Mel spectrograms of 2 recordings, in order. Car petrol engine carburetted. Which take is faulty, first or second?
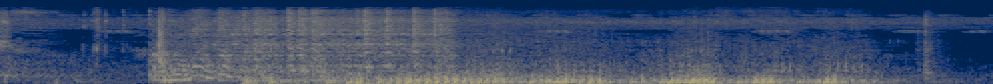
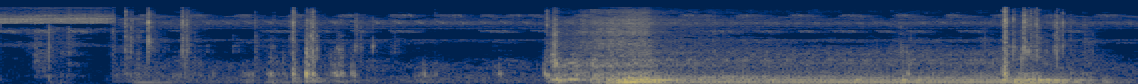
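first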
